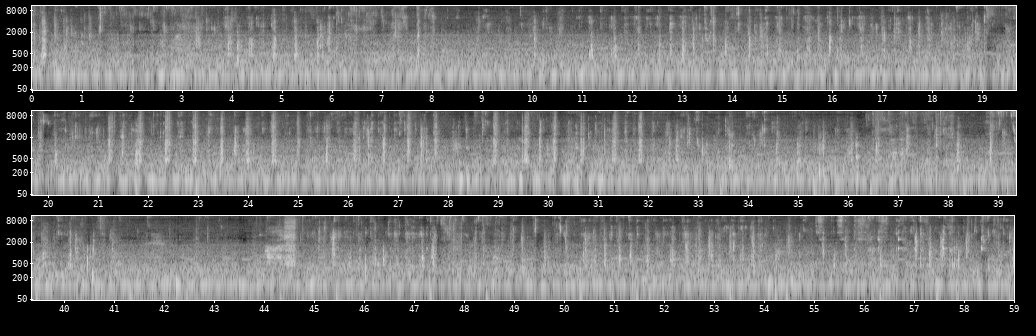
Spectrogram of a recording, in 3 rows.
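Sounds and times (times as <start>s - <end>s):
chewing with wet mouth clicks: 0.0s - 42.9s, 44.4s - 59.0s
low hum: 0.0s - 59.0s.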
